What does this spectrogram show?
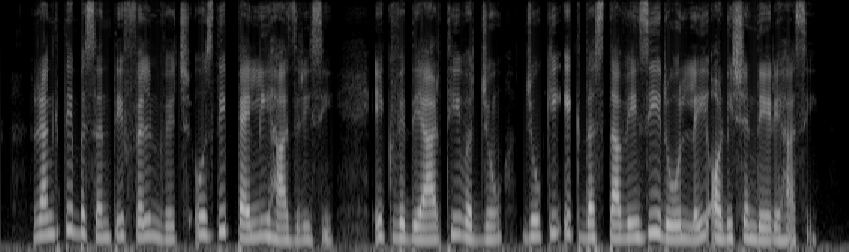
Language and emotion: Punjabi, neutral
